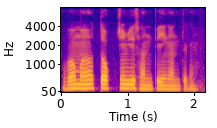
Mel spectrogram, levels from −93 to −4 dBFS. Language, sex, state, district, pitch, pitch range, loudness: Wancho, male, Arunachal Pradesh, Longding, 135 Hz, 120-145 Hz, -17 LUFS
